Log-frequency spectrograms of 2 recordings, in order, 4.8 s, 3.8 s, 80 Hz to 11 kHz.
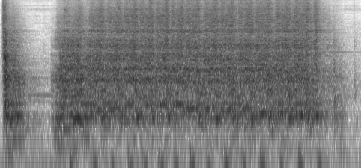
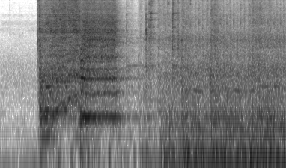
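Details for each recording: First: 1977 Sears 16/6 tractor, Onan engine with rebuilt carb, cranked by jumper cable straight to the starter bypassing a suspected bad solenoid; spark untested. Grinds slowly at three to four beats a second and never fires. Slow cranking, no start. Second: 1977 Sears 16/6 tractor with an Onan twin, after new plug wires, original GT18 points and coil, and carburetor rehab: short crank, then catches quickly and settles into a steady, even low idle with no misses or knocks; normal running.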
